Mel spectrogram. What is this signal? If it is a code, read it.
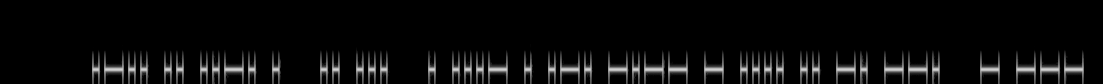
Morse code, heard as a keyed tone, about 20 wpm, 700 Hz. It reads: LIFE IS EVERYTHING TO
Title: Sentences from Top 700 Words 20wpm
